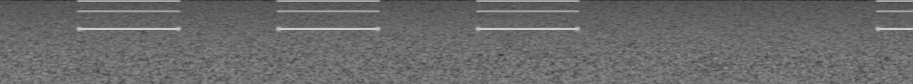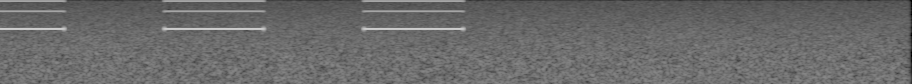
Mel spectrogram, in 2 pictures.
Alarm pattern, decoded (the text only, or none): temporal three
